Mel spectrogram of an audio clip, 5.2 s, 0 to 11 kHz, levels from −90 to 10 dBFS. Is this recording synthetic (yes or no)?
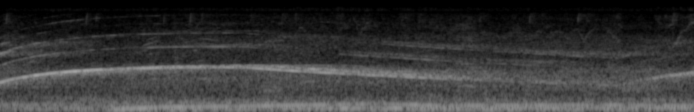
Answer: no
